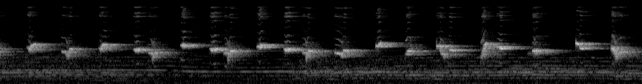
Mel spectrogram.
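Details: Yellow-vented bulbul (trucuk) song used as tutor material for caged birds kept in a covered cage: short liquid whistled notes, each dropping slightly in pitch, about 16 in quick succession, over a faint steady low hum.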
